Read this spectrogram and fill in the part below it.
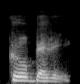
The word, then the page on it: crowberry: Indian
